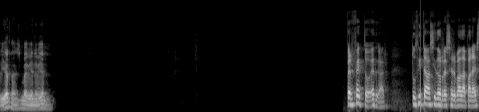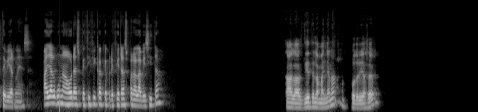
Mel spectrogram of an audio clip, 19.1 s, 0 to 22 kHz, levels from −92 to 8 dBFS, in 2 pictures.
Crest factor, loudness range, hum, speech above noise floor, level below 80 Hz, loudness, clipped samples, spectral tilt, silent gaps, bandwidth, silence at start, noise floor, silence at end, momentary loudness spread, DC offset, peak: 20 dB; 10 LU; none; 60 dB; -66 dBFS; -25 LUFS; under 0.1%; -5.5 dB/octave; 1.18-1.30 s, 1.51-1.76 s, 1.85-2.22 s, 2.31-3.16 s, 4.10-6.87 s, 13.11-14.37 s, 14.44-15.07 s, 15.13-15.28 s; 12.5 kHz; 0 s; -85 dBFS; 2 s; 12 LU; under 0.1%; -6 dBFS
